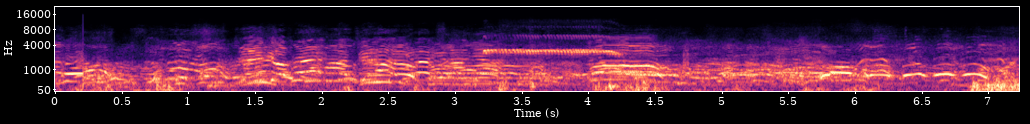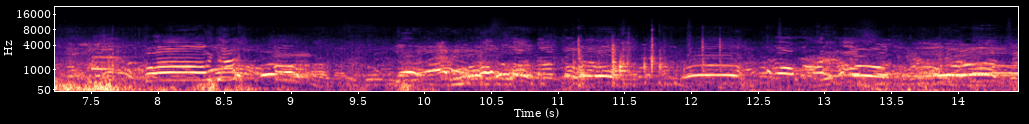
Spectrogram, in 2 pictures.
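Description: A crowd of young women shouts and cheers loudly outdoors.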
